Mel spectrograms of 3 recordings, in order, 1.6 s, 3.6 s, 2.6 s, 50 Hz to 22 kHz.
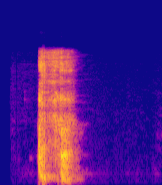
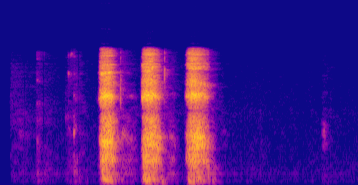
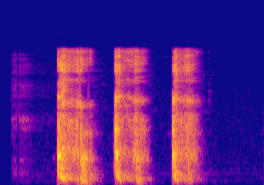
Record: {"cough_length": "1.6 s", "cough_amplitude": 27208, "cough_signal_mean_std_ratio": 0.32, "exhalation_length": "3.6 s", "exhalation_amplitude": 27125, "exhalation_signal_mean_std_ratio": 0.3, "three_cough_length": "2.6 s", "three_cough_amplitude": 29494, "three_cough_signal_mean_std_ratio": 0.35, "survey_phase": "beta (2021-08-13 to 2022-03-07)", "age": "45-64", "gender": "Male", "wearing_mask": "No", "symptom_none": true, "smoker_status": "Current smoker (1 to 10 cigarettes per day)", "respiratory_condition_asthma": false, "respiratory_condition_other": false, "recruitment_source": "REACT", "submission_delay": "1 day", "covid_test_result": "Negative", "covid_test_method": "RT-qPCR"}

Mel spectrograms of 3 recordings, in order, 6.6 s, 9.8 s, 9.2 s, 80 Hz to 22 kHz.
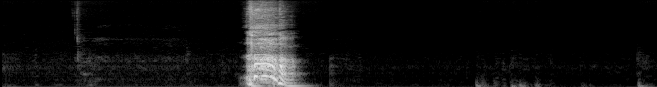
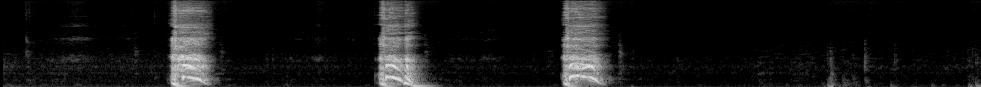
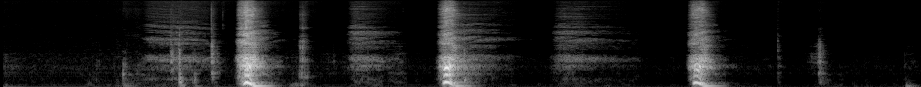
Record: {"cough_length": "6.6 s", "cough_amplitude": 32767, "cough_signal_mean_std_ratio": 0.21, "three_cough_length": "9.8 s", "three_cough_amplitude": 32768, "three_cough_signal_mean_std_ratio": 0.27, "exhalation_length": "9.2 s", "exhalation_amplitude": 32768, "exhalation_signal_mean_std_ratio": 0.18, "survey_phase": "beta (2021-08-13 to 2022-03-07)", "age": "45-64", "gender": "Male", "wearing_mask": "No", "symptom_none": true, "smoker_status": "Ex-smoker", "respiratory_condition_asthma": false, "respiratory_condition_other": false, "recruitment_source": "REACT", "submission_delay": "3 days", "covid_test_result": "Negative", "covid_test_method": "RT-qPCR", "influenza_a_test_result": "Negative", "influenza_b_test_result": "Negative"}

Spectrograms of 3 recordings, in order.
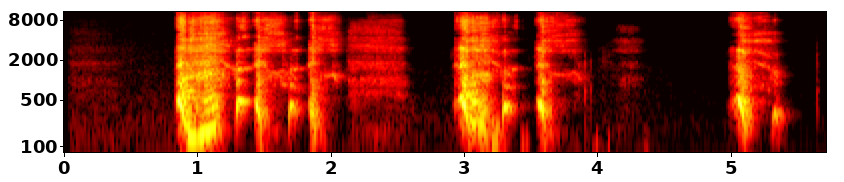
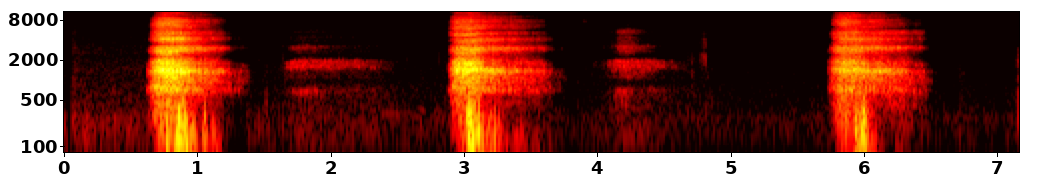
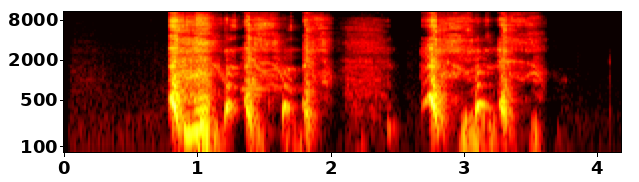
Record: {"three_cough_length": "5.7 s", "three_cough_amplitude": 32725, "three_cough_signal_mean_std_ratio": 0.36, "exhalation_length": "7.2 s", "exhalation_amplitude": 25749, "exhalation_signal_mean_std_ratio": 0.3, "cough_length": "4.2 s", "cough_amplitude": 32247, "cough_signal_mean_std_ratio": 0.36, "survey_phase": "beta (2021-08-13 to 2022-03-07)", "age": "45-64", "gender": "Female", "wearing_mask": "No", "symptom_none": true, "smoker_status": "Ex-smoker", "respiratory_condition_asthma": false, "respiratory_condition_other": false, "recruitment_source": "Test and Trace", "submission_delay": "0 days", "covid_test_result": "Negative", "covid_test_method": "LFT"}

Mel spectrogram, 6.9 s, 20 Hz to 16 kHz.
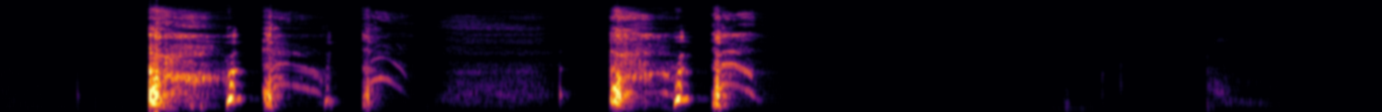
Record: {"three_cough_length": "6.9 s", "three_cough_amplitude": 32768, "three_cough_signal_mean_std_ratio": 0.23, "survey_phase": "alpha (2021-03-01 to 2021-08-12)", "age": "18-44", "gender": "Female", "wearing_mask": "No", "symptom_cough_any": true, "symptom_onset": "4 days", "smoker_status": "Never smoked", "respiratory_condition_asthma": false, "respiratory_condition_other": false, "recruitment_source": "Test and Trace", "submission_delay": "2 days", "covid_test_result": "Positive", "covid_test_method": "RT-qPCR", "covid_ct_value": 19.1, "covid_ct_gene": "N gene", "covid_ct_mean": 19.2, "covid_viral_load": "490000 copies/ml", "covid_viral_load_category": "Low viral load (10K-1M copies/ml)"}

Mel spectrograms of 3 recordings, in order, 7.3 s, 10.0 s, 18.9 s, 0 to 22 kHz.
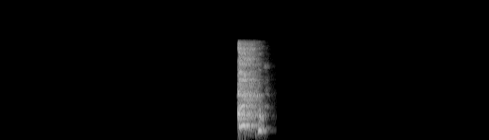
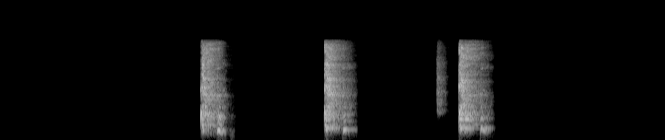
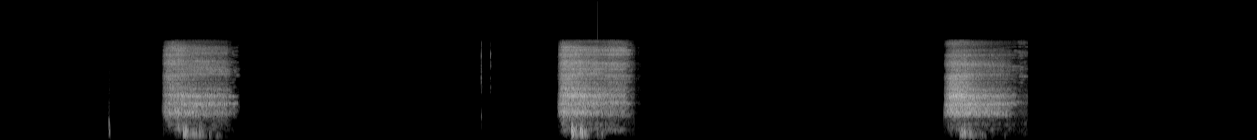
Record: {"cough_length": "7.3 s", "cough_amplitude": 32528, "cough_signal_mean_std_ratio": 0.16, "three_cough_length": "10.0 s", "three_cough_amplitude": 31846, "three_cough_signal_mean_std_ratio": 0.23, "exhalation_length": "18.9 s", "exhalation_amplitude": 15846, "exhalation_signal_mean_std_ratio": 0.3, "survey_phase": "beta (2021-08-13 to 2022-03-07)", "age": "65+", "gender": "Female", "wearing_mask": "No", "symptom_runny_or_blocked_nose": true, "symptom_onset": "6 days", "smoker_status": "Ex-smoker", "respiratory_condition_asthma": false, "respiratory_condition_other": false, "recruitment_source": "REACT", "submission_delay": "2 days", "covid_test_result": "Negative", "covid_test_method": "RT-qPCR", "influenza_a_test_result": "Negative", "influenza_b_test_result": "Negative"}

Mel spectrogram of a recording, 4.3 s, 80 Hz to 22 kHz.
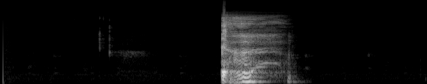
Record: {"three_cough_length": "4.3 s", "three_cough_amplitude": 32768, "three_cough_signal_mean_std_ratio": 0.24, "survey_phase": "beta (2021-08-13 to 2022-03-07)", "age": "65+", "gender": "Female", "wearing_mask": "No", "symptom_none": true, "smoker_status": "Never smoked", "respiratory_condition_asthma": false, "respiratory_condition_other": false, "recruitment_source": "REACT", "submission_delay": "1 day", "covid_test_result": "Negative", "covid_test_method": "RT-qPCR"}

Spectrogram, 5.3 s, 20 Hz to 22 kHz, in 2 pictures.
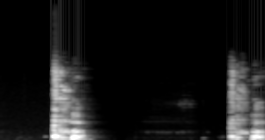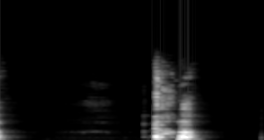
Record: {"three_cough_length": "5.3 s", "three_cough_amplitude": 32767, "three_cough_signal_mean_std_ratio": 0.29, "survey_phase": "alpha (2021-03-01 to 2021-08-12)", "age": "45-64", "gender": "Female", "wearing_mask": "No", "symptom_none": true, "smoker_status": "Never smoked", "respiratory_condition_asthma": false, "respiratory_condition_other": false, "recruitment_source": "Test and Trace", "submission_delay": "2 days", "covid_test_result": "Positive", "covid_test_method": "RT-qPCR", "covid_ct_value": 22.8, "covid_ct_gene": "ORF1ab gene"}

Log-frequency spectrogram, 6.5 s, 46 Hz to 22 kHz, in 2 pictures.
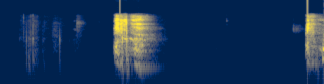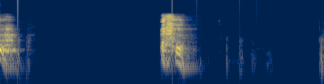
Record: {"three_cough_length": "6.5 s", "three_cough_amplitude": 32768, "three_cough_signal_mean_std_ratio": 0.3, "survey_phase": "beta (2021-08-13 to 2022-03-07)", "age": "65+", "gender": "Male", "wearing_mask": "No", "symptom_none": true, "smoker_status": "Never smoked", "respiratory_condition_asthma": false, "respiratory_condition_other": false, "recruitment_source": "REACT", "submission_delay": "3 days", "covid_test_result": "Negative", "covid_test_method": "RT-qPCR"}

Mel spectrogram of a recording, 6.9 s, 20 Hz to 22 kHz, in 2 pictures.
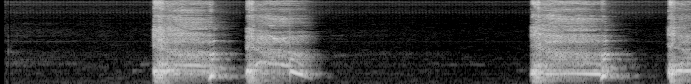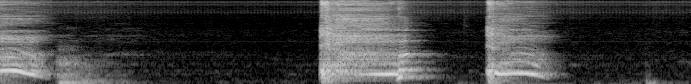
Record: {"three_cough_length": "6.9 s", "three_cough_amplitude": 32768, "three_cough_signal_mean_std_ratio": 0.5, "survey_phase": "beta (2021-08-13 to 2022-03-07)", "age": "18-44", "gender": "Female", "wearing_mask": "No", "symptom_none": true, "smoker_status": "Ex-smoker", "respiratory_condition_asthma": false, "respiratory_condition_other": false, "recruitment_source": "REACT", "submission_delay": "1 day", "covid_test_result": "Negative", "covid_test_method": "RT-qPCR"}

